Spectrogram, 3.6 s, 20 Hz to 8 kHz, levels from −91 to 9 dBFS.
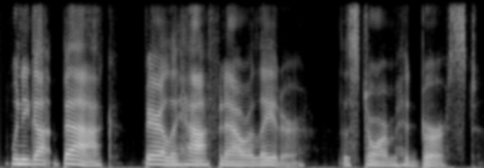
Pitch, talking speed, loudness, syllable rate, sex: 180 Hz, 215 wpm, -18 LUFS, 5.2 syllables/s, female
